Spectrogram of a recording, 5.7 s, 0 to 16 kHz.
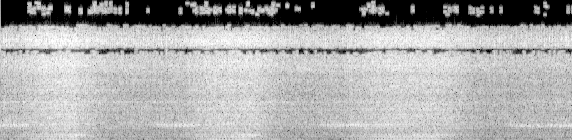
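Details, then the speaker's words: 2010 Chrysler Sebring 2.4L idling with a helper inside: once shifted into gear a deep droning shake surges about every two seconds, water and watch visibly vibrating, worse in reverse; badly worn motor mount, about to be replaced. "see look at how bad these motor mounts are look at how the water keeps vibrating and if I put it on reverse is going to make it even worse"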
